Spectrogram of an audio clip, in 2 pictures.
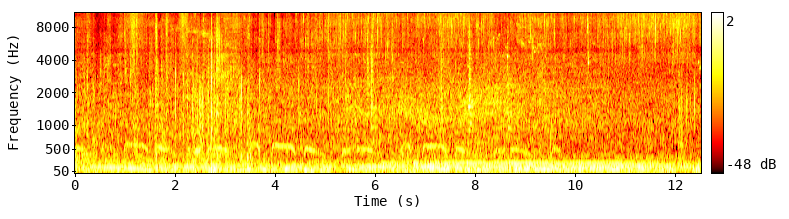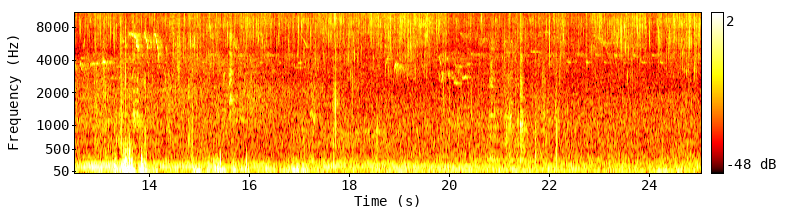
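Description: Water pours steadily onto newly planted wild garlic and Welsh onions in an allotment garden, a soft continuous trickle and splash running close by for the whole stretch.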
